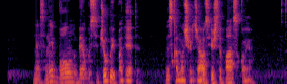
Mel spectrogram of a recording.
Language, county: Lithuanian, Kaunas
